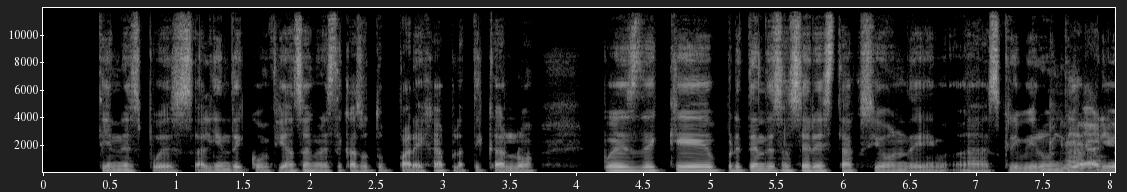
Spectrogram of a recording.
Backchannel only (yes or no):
yes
